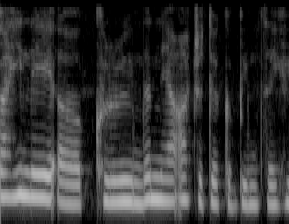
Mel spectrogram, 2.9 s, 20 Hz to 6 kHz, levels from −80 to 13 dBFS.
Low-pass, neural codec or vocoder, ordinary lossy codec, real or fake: 5.4 kHz; codec, 16 kHz, 4 kbps, FunCodec, trained on Chinese and English, 50 frames a second; none; fake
